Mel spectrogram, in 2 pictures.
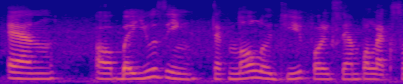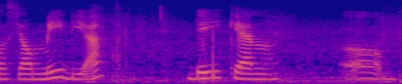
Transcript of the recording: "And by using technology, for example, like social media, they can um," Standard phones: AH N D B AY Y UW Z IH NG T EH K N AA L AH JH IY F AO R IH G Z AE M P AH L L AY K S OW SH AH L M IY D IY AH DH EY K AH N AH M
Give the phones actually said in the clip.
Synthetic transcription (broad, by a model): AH N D B AY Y UW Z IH NG T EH K N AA L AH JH IY F AO R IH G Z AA M P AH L L AY K S OW S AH L M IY D IY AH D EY K AH N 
